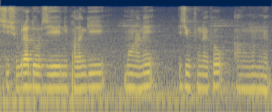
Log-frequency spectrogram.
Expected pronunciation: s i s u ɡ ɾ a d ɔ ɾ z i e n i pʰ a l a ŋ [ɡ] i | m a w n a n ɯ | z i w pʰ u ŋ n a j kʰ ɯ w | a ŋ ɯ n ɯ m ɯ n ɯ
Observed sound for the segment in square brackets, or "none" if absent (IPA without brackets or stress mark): ɡ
